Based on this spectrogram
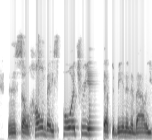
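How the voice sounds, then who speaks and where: A plain, everyday voice with an American accent, lively intonation and a moderate pace. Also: man. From Chicago west side. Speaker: spoken word artist.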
